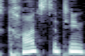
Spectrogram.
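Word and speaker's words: Konstantin: Gosh, his name is so hard to pronounce. So it's Constantine, K-O-N-S-T-A-N-T-I-N.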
